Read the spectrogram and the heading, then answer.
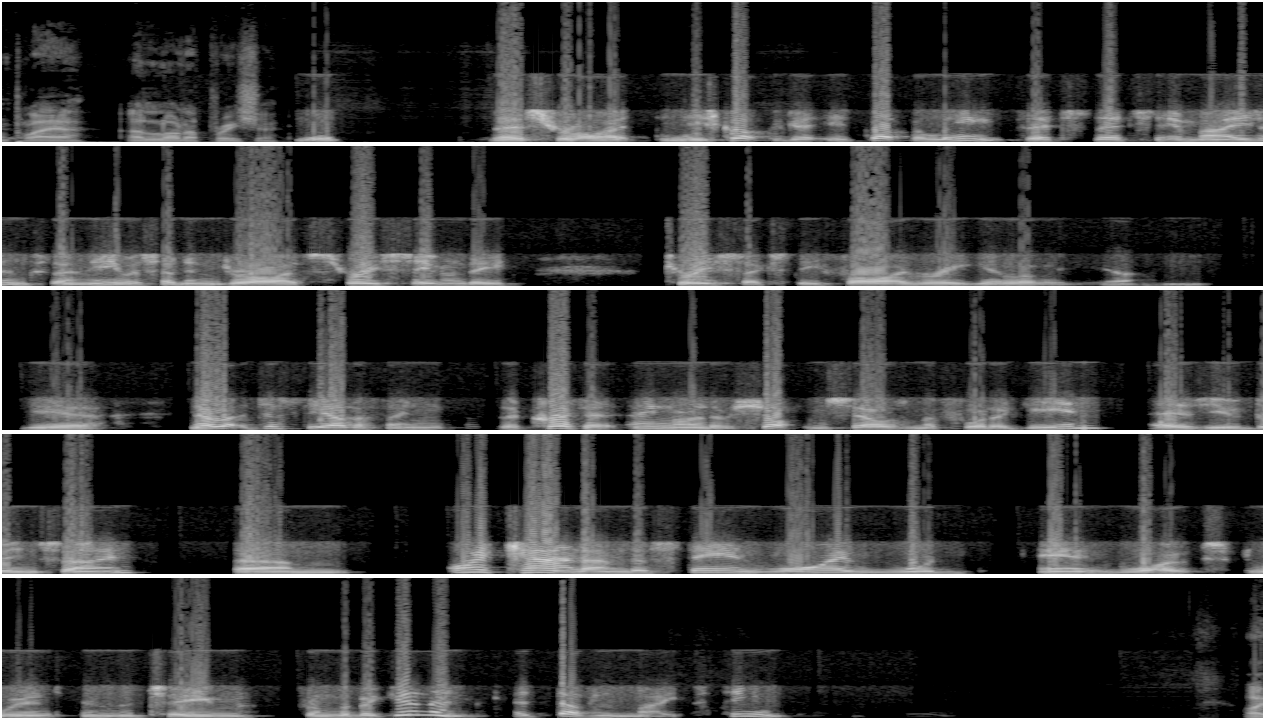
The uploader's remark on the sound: Opens the phone lines.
